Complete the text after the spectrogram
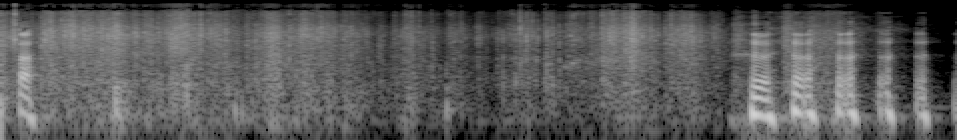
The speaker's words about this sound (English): This paper is actually so cool that I'm trying not to rip it. I'm doing the mom thing, you know, at Christmas.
